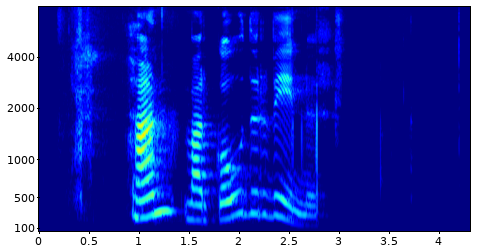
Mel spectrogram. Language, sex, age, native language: Icelandic, male, 9, Icelandic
